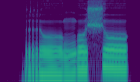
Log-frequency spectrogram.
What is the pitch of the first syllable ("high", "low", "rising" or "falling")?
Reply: low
